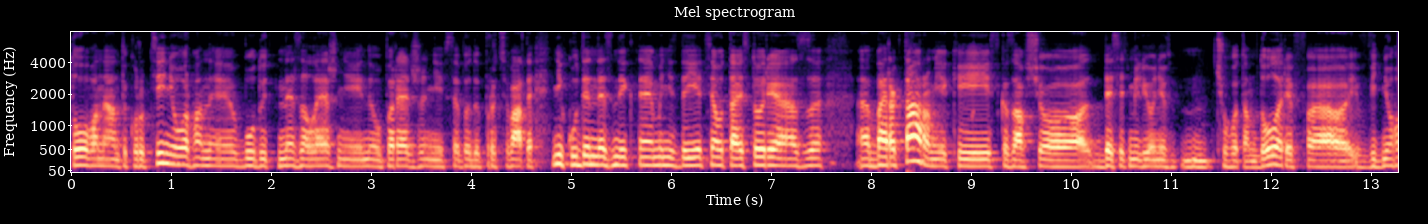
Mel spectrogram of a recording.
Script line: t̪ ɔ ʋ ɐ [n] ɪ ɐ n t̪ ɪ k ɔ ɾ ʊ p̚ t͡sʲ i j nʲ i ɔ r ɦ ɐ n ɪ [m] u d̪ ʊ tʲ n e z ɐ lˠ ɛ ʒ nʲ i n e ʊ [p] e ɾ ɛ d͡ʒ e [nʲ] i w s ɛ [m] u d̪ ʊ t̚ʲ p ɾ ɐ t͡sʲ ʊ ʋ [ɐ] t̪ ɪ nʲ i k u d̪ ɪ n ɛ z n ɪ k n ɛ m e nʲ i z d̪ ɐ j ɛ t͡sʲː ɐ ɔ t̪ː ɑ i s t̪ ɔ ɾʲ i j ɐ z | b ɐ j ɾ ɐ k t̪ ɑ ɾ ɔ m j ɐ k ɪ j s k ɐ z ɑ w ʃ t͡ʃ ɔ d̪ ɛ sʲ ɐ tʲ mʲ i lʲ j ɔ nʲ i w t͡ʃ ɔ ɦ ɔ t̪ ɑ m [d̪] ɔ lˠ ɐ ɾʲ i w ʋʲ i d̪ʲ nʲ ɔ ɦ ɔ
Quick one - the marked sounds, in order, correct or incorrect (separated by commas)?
correct, incorrect, correct, correct, incorrect, incorrect, correct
